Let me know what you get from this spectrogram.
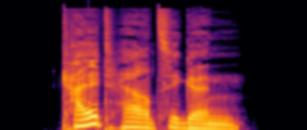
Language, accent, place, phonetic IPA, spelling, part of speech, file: German, Germany, Berlin, [ˈkaltˌhɛʁt͡sɪɡn̩], kaltherzigen, adjective, De-kaltherzigen.ogg
- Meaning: inflection of kaltherzig: 1. strong genitive masculine/neuter singular 2. weak/mixed genitive/dative all-gender singular 3. strong/weak/mixed accusative masculine singular 4. strong dative plural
